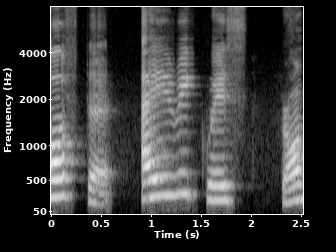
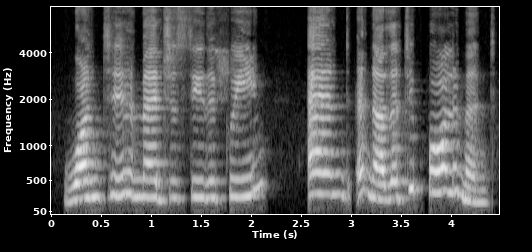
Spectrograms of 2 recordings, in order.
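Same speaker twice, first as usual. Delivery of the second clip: ordinary delivery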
